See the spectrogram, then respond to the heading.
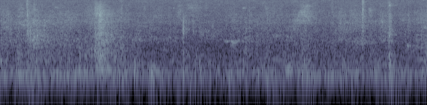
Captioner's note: people chattering softly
